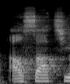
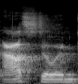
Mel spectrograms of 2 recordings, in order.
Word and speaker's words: Alsatian: Alsatian. I always said Astilin cousin. But I was putting a T where there wasn't one.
